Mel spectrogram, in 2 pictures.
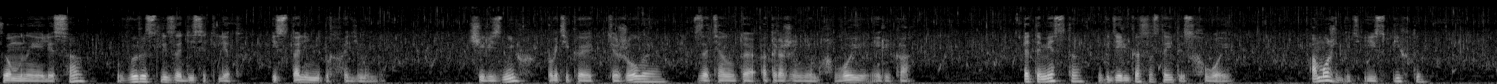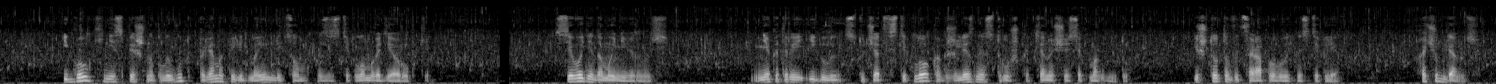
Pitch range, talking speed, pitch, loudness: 90-120 Hz, 125 wpm, 100 Hz, -25 LUFS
